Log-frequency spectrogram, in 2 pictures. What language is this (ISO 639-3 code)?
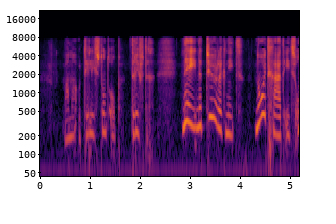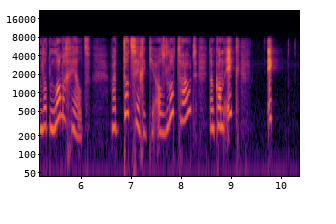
nld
